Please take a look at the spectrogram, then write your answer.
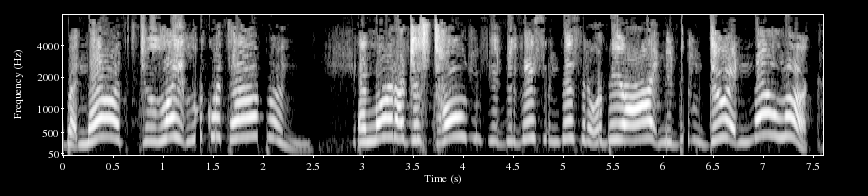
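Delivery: frustrated believer complains, mock reproachful; complaining to God. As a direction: chide the Lord for being late. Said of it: "You ever felt like saying that?".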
